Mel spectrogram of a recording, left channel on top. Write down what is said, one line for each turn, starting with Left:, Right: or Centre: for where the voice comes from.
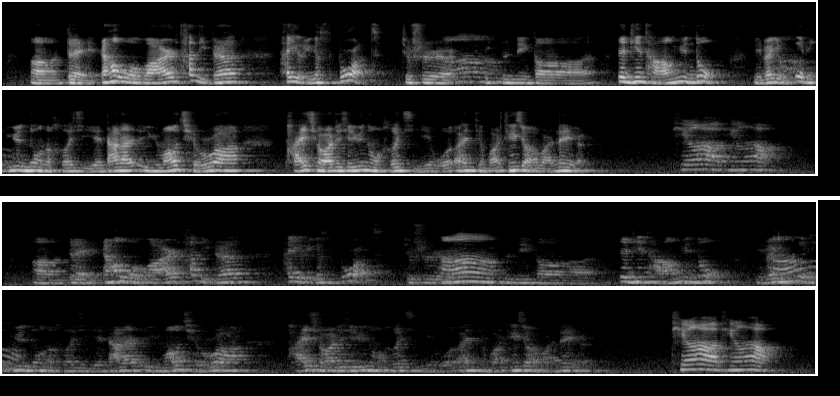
Left: 嗯，对。然后我玩儿它里边儿还有一个 Sport，就是就是那个任天堂运动里边儿有各种运动的合集，
Right: 哦哦，
Left: 打打羽毛球啊、排球啊这些运动合集，我还挺玩儿挺喜欢玩儿那个的
Right: 挺好挺好。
